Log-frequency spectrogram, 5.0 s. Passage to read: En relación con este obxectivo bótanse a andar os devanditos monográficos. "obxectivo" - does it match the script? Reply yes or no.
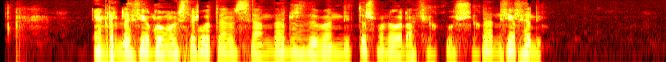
no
